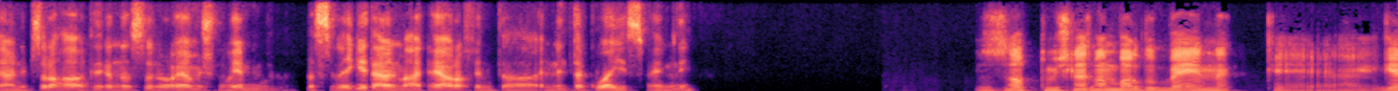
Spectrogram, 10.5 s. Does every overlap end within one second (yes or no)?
yes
